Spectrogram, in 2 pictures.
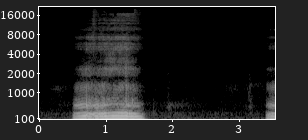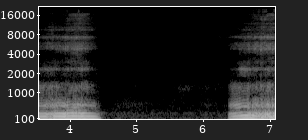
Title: THERAPI Untuk menghilangkan Sleep Apnea / Ngorok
